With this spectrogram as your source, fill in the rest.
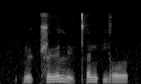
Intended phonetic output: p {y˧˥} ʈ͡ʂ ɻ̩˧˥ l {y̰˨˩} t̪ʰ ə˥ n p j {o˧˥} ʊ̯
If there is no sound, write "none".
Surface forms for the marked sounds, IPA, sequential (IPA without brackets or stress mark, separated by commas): y˧˥, y̰˨˩, o˥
